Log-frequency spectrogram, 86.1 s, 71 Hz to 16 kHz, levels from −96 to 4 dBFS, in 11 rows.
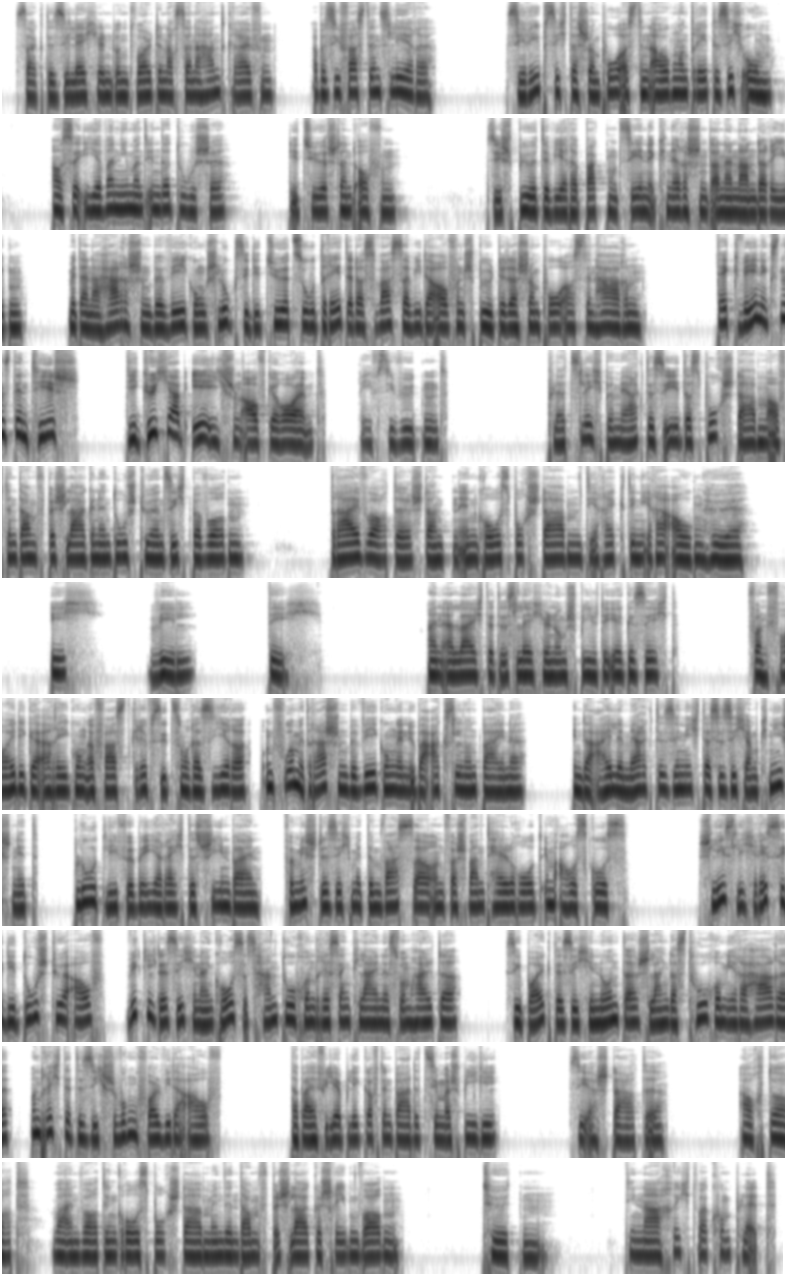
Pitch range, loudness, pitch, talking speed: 175-195 Hz, -22 LUFS, 185 Hz, 150 wpm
